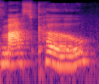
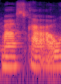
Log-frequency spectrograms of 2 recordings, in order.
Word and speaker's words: Moscow: And it's Moscow, rhymes with Idaho, not like Moscow, which I think I said.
